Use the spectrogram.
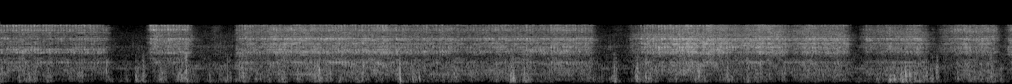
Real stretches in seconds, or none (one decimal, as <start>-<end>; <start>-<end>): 0.0-7.1; 7.7-10.1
